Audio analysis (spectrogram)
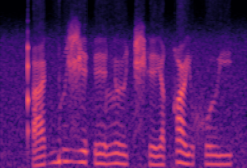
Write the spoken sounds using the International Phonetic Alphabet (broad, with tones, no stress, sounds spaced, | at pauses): qʼ æ˩˧ ɡ͡b ɯ˥ ʑ e˥˧ ʔ e˧ l ø˥˧ t͡ɕʰ e˧ j q ø˥˧ j χʷ ɯ˧ j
